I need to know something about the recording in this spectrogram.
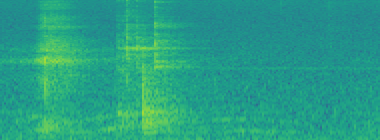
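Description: Two light clinks of a small metal spoon, about half a second apart, each with a short high ring.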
